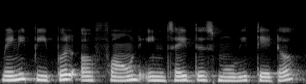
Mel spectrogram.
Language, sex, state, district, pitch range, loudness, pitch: English, female, Telangana, Hyderabad, 185-205 Hz, -15 LUFS, 190 Hz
